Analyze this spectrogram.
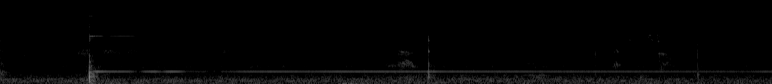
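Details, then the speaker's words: Role-played ASMR hearing exam: a struck tuning fork is placed on the mastoid process behind the ear, then in front of the ear, for a Rinne test, giving a soft ringing tone. Tuning fork tone (Rinne test). "now for the Renee test I am going to strike the tuning fork and put it on the mastoid process behind the ear"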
